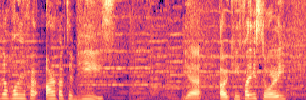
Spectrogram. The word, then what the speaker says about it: Ys: This looks like one of the holy artifact of Yee's. Yeah. Okay, funny story. I used to call the game Wise because I didn't know the correct way to say it, but it's actually Yee's.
